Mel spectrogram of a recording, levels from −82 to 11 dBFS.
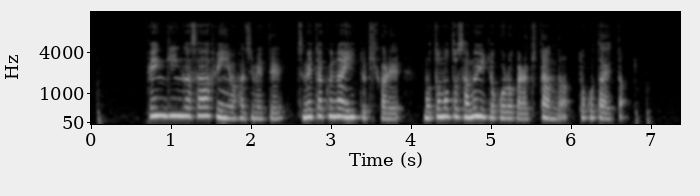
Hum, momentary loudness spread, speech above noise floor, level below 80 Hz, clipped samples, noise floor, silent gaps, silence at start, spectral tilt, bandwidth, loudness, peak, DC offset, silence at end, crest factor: none; 15 LU; 51 dB; -64 dBFS; under 0.1%; -70 dBFS; none; 0.75 s; -6.5 dB/octave; 10.5 kHz; -19 LUFS; -6 dBFS; under 0.1%; 0.7 s; 14 dB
